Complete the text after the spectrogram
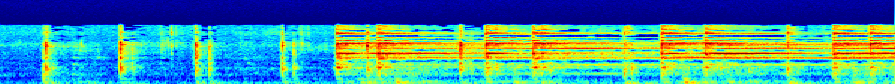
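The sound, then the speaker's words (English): A ship's bell strikes eight bells at midnight on New Year's, its bright ringing tones sounding in close pairs that overlap and keep ringing. A few sharp ticking knocks come just before. No one speaks. “Eight bells.”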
